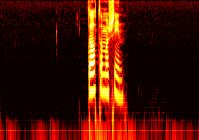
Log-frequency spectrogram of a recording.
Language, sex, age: Norwegian, female, 27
